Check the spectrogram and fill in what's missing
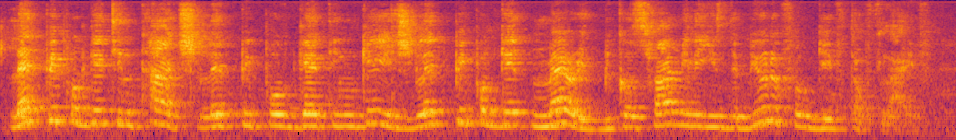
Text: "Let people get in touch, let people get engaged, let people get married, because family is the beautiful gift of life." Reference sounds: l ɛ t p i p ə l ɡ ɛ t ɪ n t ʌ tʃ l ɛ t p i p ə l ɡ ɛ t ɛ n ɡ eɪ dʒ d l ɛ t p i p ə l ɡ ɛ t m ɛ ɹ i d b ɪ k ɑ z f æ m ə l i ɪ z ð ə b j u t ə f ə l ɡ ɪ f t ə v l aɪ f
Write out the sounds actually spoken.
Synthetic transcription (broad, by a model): l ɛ t p i p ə l ɡ ɛ t ɪ n t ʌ tʃ l ɛ t p i p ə l ɡ ɛ t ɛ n ɡ eɪ dʒ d l ɛ t p i p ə l ɡ ɛ t m ɛ ɹ i d b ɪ k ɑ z f æ m ə l i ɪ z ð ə b j u t ə f ə l ɡ ɪ f t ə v l aɪ f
